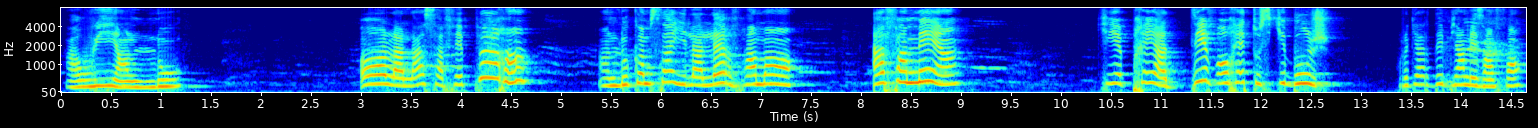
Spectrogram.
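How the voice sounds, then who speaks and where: High-voiced woman telling children a story. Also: slow, pauses often. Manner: animated, addresses children with questions. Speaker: children's storyteller at a church service. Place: church.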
